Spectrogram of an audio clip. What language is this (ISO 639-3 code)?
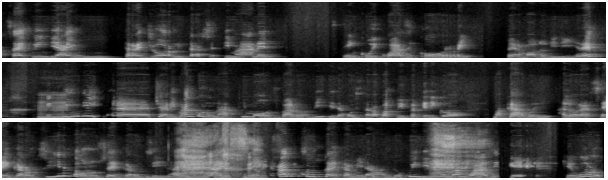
ita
